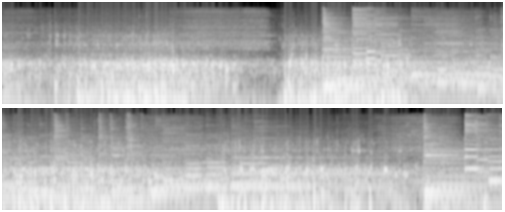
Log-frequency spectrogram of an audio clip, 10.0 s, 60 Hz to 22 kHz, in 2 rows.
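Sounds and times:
air bubbling underwater: 0.0 - 9.2.

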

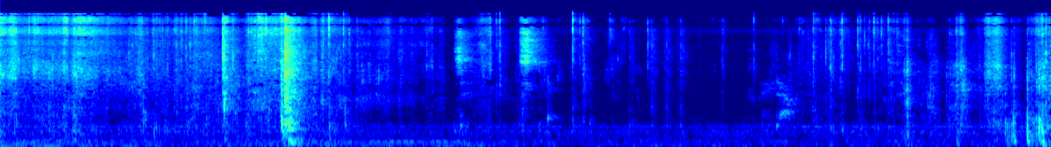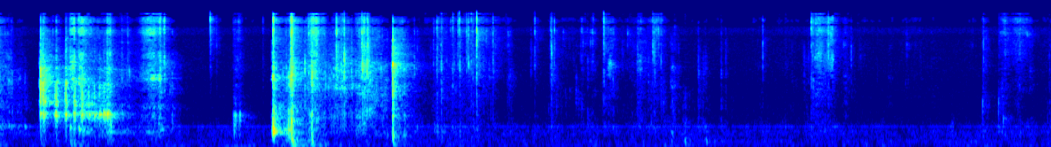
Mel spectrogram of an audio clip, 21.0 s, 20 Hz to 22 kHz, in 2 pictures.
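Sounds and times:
plastic bag crinkling: 0.0 - 4.5, 8.0 - 9.5, 13.7 - 17.4
paper tissue crinkling: 0.0 - 7.4.

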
